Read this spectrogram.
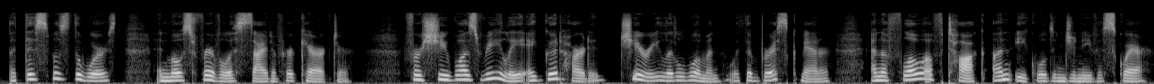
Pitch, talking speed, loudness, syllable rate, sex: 175 Hz, 180 wpm, -19 LUFS, 5.1 syllables/s, female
